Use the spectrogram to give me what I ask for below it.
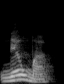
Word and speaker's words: pneuma: La pneuma, que no se pronuncia la P, es neuma, es básicamente espíritu o aliento vital que todos tenemos.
